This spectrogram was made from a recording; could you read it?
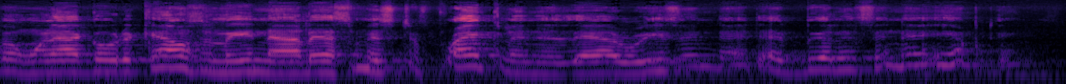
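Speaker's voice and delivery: usual speaking voice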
